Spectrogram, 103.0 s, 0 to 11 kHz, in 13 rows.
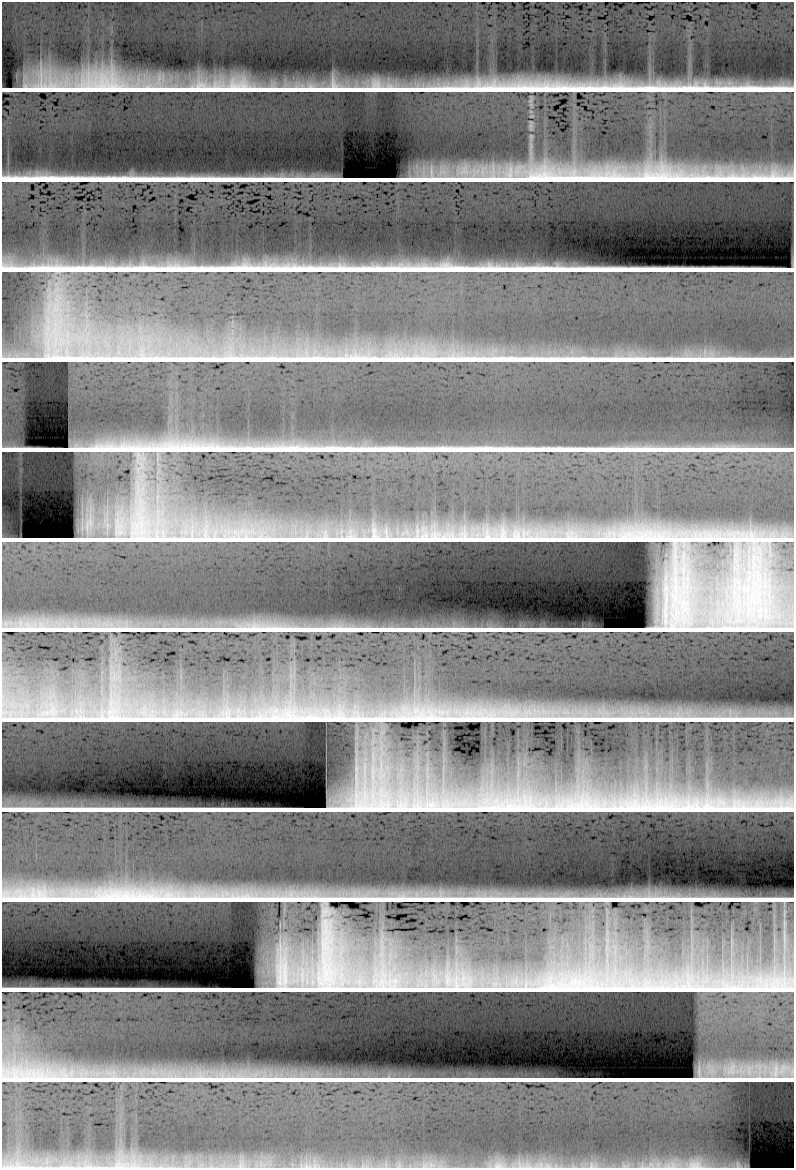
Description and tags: Lighting Strike and Thunder
Thunder and lightning recorded by me the summer 2012 and then cut in Audiacity.
Lightning, Thunder, Sweden, Field-recording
